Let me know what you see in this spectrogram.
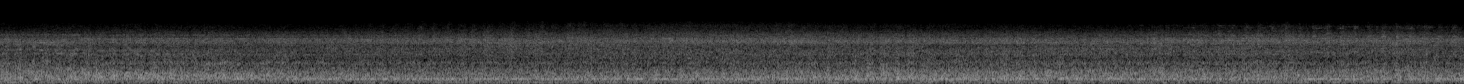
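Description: Freight train cars rolling past at speed: a steady, unbroken rumble and rattle of steel wheels on rail, with a steady low hum running under it.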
